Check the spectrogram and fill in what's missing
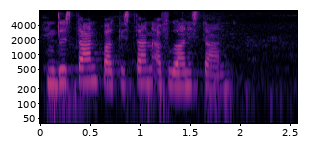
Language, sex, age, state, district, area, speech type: Urdu, female, 30-45, Bihar, Supaul, rural, spontaneous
